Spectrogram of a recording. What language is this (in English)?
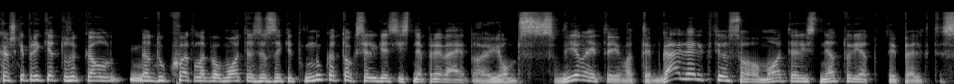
Lithuanian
